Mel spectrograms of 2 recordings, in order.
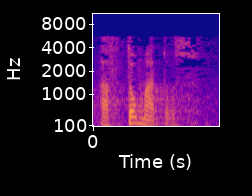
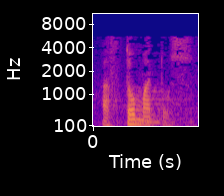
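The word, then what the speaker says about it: aftómatos (αὐτόματος): Nunca se las he dicho, pero es la palabra aftómatos. Aftómatos es de donde viene automático. Aftómatos, incluso si la del griego la transliteras al castellano, casi se escribe automatos, pero se pronuncia aftómatos.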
